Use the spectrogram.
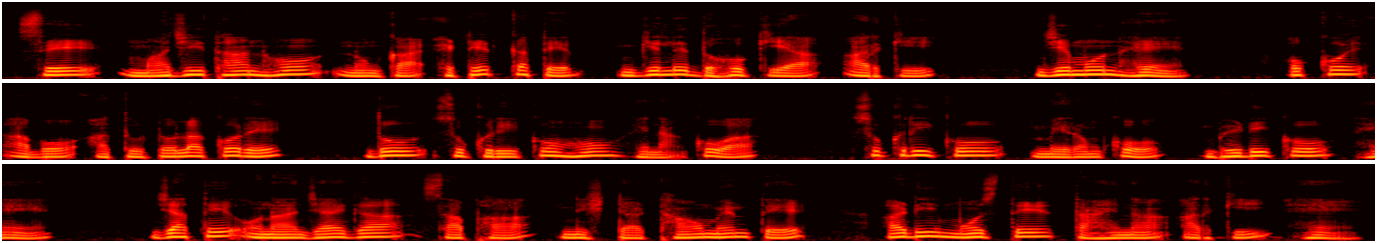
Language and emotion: Santali, neutral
